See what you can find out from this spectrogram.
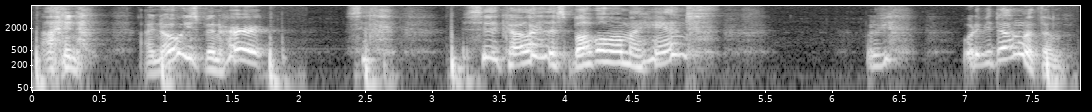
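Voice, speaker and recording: A man playing a nervous radio reporter who is coming unravelled in a horror audio drama, talking in a halting, rambling way. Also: very high-pitched, wildly swooping pitch, background noise, heavily acted. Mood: manic hysteria.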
